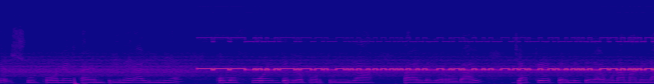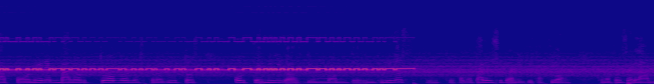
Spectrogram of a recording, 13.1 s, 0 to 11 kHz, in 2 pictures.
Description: RTTY (45.45 baud, 170 Hz shift), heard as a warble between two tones, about 1950 Hz centre, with radio static and room echo. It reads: XCOS IS THE OPEN SOURCE EQUIVALENT TO SIMULINK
